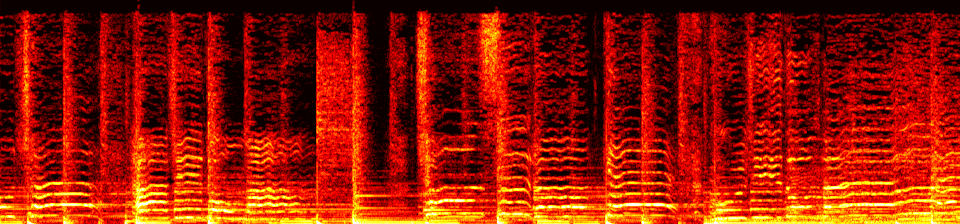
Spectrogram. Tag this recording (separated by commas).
Music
